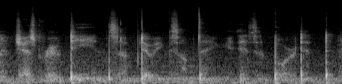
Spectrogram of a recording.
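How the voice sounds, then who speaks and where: A man whispers in a relaxed tone against noticeable background noise. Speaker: ASMR creator. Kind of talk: casual talk to camera. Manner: soft-spoken, relaxed.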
